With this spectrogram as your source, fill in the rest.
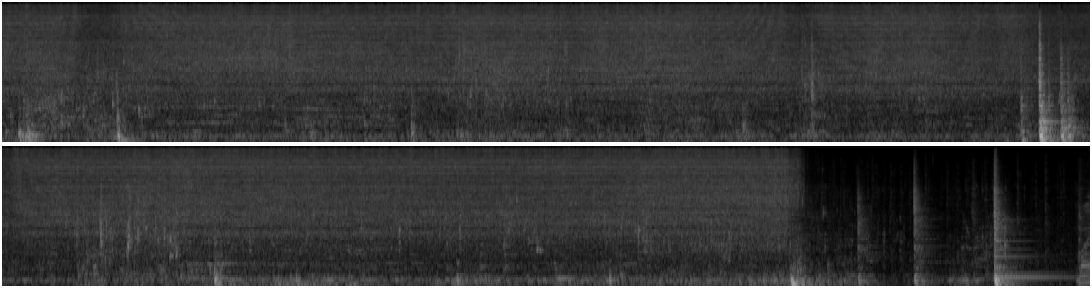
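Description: Tap water runs steadily into a kitchen sink while food is rinsed for a corned beef and cabbage meal, a loud continuous hissing splash with occasional clunks, then cutting off near the end into quieter handling noises.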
